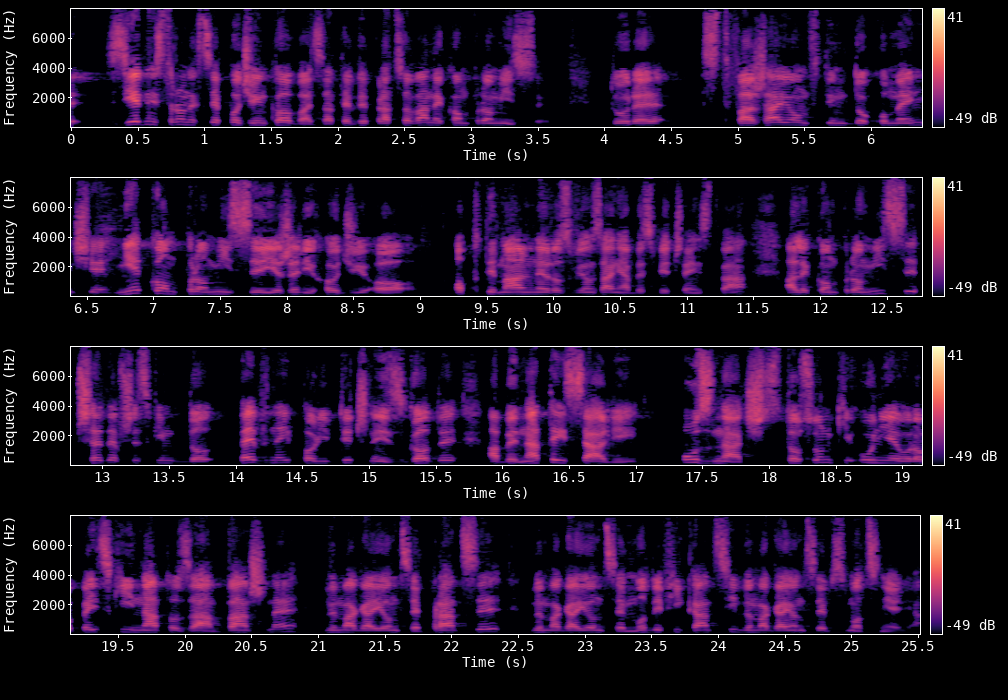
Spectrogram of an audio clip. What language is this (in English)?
Polish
